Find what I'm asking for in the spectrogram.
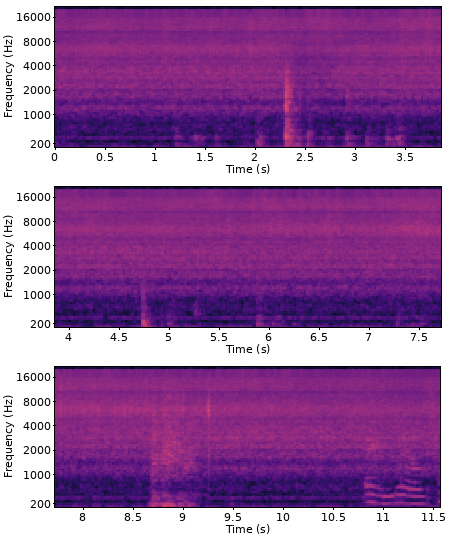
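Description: Onion frying and being stirred in a pan for cheesy beef quesadillas, a steady close sizzle and hiss with a few sharp scrapes and clinks of a utensil, and a brief bit of speech near the end.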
